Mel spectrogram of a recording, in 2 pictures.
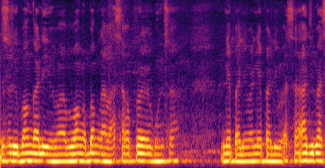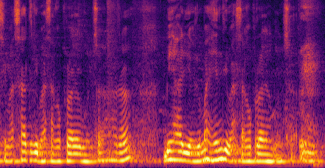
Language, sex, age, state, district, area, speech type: Nepali, male, 30-45, West Bengal, Jalpaiguri, rural, spontaneous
